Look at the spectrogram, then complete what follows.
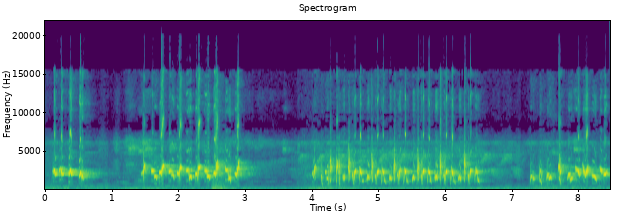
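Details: Yellow-vented bulbul in full, energetic song, played to prompt caged birds to answer: bursts of rapid, bubbly chattering notes, about three to four per second, broken by short pauses.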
